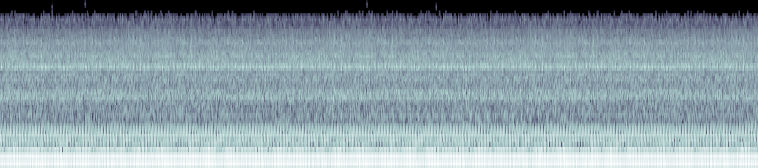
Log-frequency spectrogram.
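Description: A truck's diesel engine drones steadily.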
